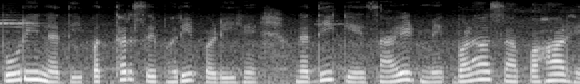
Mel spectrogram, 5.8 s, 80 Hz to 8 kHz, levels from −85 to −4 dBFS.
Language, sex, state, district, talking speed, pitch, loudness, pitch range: Hindi, female, Gujarat, Valsad, 155 wpm, 185 Hz, -15 LUFS, 170-225 Hz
